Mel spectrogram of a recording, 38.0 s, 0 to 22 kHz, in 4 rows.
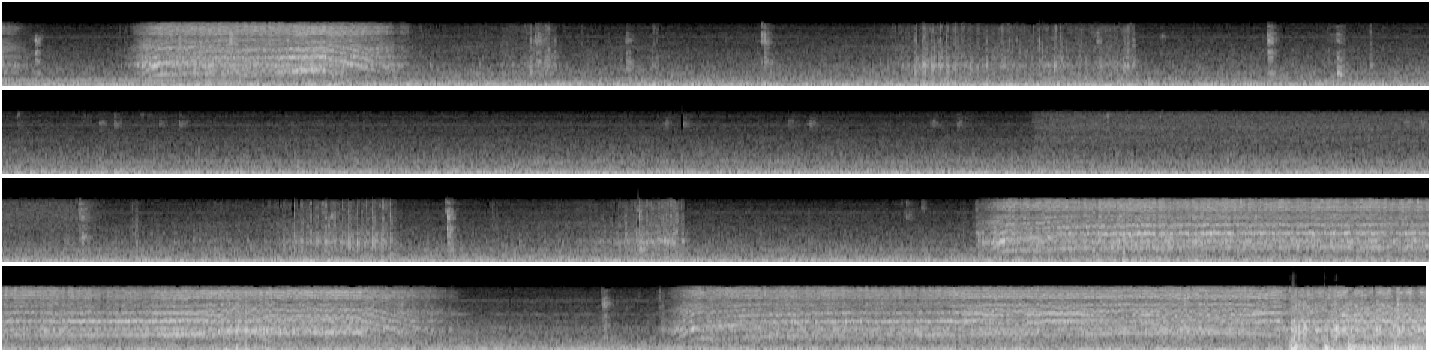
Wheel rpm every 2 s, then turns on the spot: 80, 40, 0, 10, 0, 0, 0, 0, 0, 0, 10, 10, 20, 180, 200, 110, 70, 190, 190.
2-4 6-8 20-22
